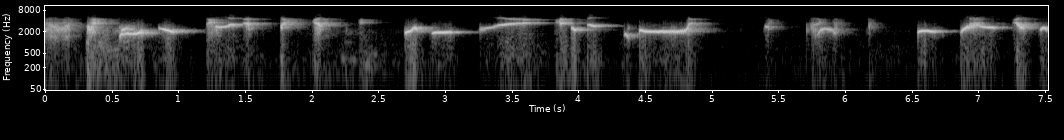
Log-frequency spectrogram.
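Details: A gacor, ngeplong orange-headed thrush, recorded as a lure to stimulate caged birds: clear whistles rising and falling, with buzzy slurs and a long upward-swept note, delivered in irregular phrases.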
